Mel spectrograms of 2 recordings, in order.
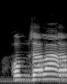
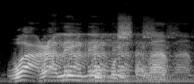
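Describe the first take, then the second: First: The opening syllables are dropped, leaving 'kumsalam'. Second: Every syllable is said, starting with 'waalaikum'. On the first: The speaker calls it wrong. "yang jawab kadang yang kurang-kurang betul" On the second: The speaker calls it right. "Harusnya yang yang benar, yang bujur itu"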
